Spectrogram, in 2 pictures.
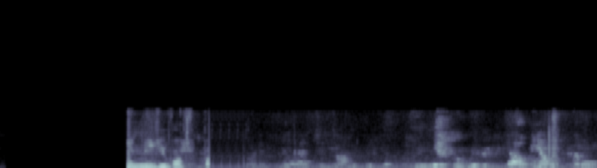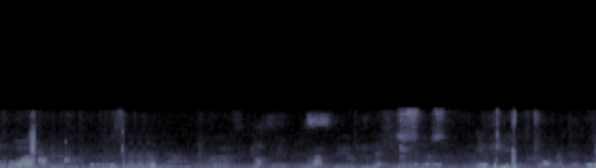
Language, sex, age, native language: Icelandic, male, 10, Icelandic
